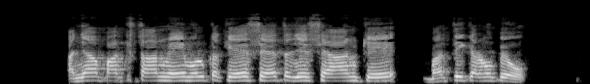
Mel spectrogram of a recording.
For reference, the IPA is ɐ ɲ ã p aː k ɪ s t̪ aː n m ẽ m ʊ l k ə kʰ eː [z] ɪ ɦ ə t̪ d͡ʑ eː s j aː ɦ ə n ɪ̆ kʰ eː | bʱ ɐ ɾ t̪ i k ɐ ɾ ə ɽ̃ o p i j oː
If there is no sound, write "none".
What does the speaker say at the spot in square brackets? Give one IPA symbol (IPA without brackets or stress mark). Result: s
